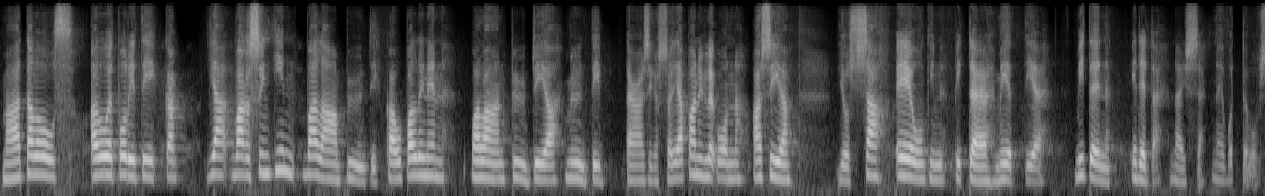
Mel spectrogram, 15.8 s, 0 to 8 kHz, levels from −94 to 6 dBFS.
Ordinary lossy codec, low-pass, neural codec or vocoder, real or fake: none; 7.2 kHz; codec, 16 kHz, 0.5 kbps, X-Codec, HuBERT features, trained on LibriSpeech; fake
